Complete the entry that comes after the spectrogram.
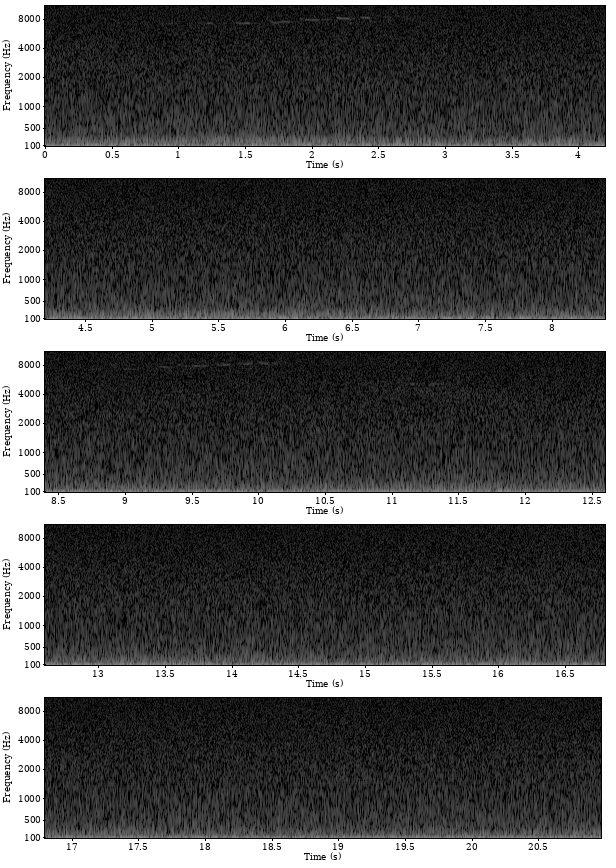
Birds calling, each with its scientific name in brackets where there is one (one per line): Golden-crowned Kinglet (Regulus satrapa)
